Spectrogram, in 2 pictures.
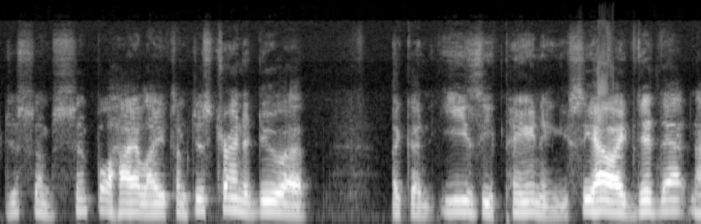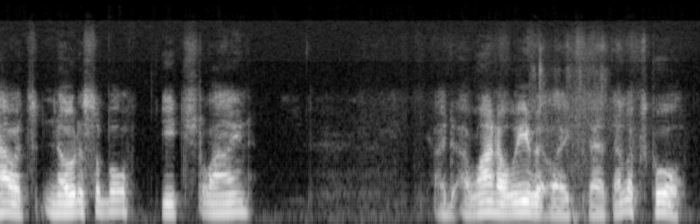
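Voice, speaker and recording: A soft-spoken artist livestreams from his home art studio, musing aloud as he paints and offering casual commentary. His medium-pitched, unhurried voice is scratchy from singing and allergies. He talks into a clip-on mic once he's plugged it in.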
